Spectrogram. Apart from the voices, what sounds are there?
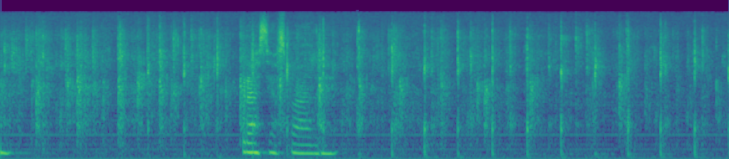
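audience applauding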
